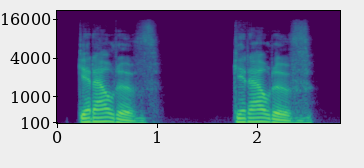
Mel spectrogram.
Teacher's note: on paper it's o f but when you're saying it quickly it sounds like a V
